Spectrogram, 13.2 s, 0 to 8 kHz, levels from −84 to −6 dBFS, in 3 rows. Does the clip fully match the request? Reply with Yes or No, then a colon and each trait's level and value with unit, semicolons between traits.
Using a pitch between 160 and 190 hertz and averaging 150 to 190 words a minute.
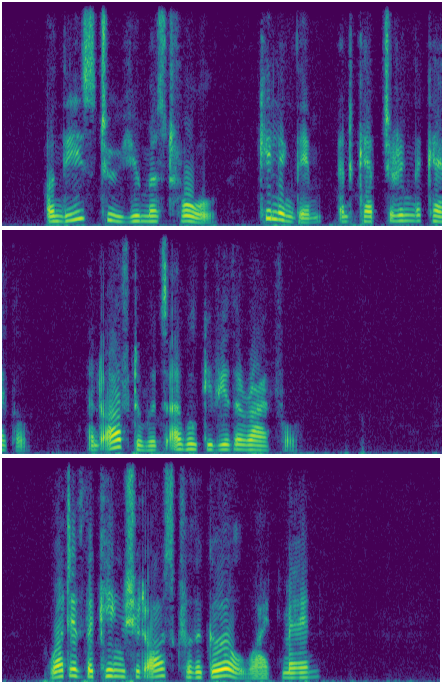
No: medium, 185 Hz; average, 140 wpm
